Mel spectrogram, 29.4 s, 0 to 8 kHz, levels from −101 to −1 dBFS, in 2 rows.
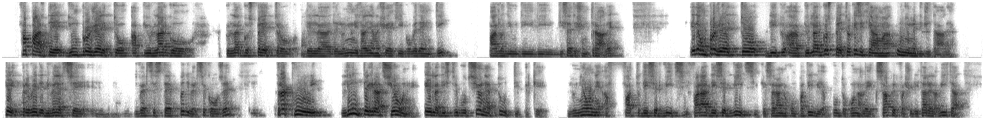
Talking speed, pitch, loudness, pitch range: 135 wpm, 140 Hz, -16 LUFS, 125-160 Hz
